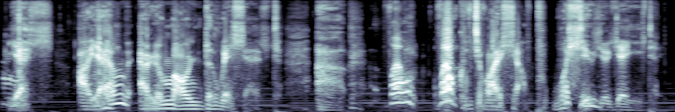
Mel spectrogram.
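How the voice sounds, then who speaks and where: A put-on character voice over clear background music. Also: man, medium pitch for a man, fairly slow pace. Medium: actual play. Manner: rambling, chuckling, theatrical.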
